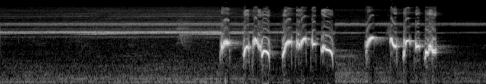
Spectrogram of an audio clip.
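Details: Singing red-whiskered bulbul, recorded as a lure song for training other birds in the 'căng lửa' style: after a quiet start, two rapid runs of chirpy, swooping notes with a short pause between them, over a constant high hum.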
